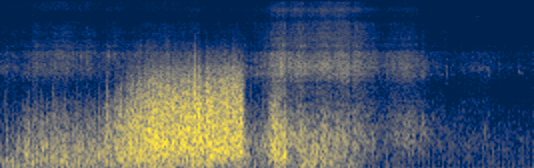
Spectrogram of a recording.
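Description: Skis scrape and hiss loudly over snow, then fade.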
